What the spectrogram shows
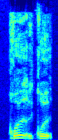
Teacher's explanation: A dramatic change worth its own story, the so-called guttural r. Instead of a front-of-the-tongue trill r, it's a back-of-the-mouth r.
